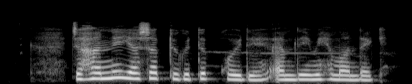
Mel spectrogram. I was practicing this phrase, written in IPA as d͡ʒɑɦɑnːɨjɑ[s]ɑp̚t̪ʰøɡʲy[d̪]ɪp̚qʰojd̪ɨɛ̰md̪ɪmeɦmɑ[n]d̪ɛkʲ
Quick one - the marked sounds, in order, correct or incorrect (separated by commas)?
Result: incorrect, incorrect, correct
